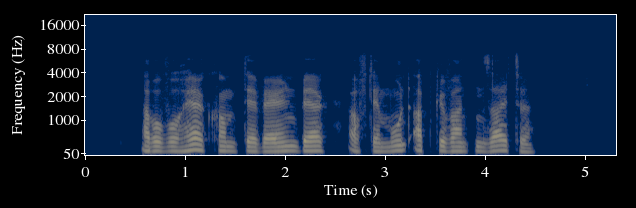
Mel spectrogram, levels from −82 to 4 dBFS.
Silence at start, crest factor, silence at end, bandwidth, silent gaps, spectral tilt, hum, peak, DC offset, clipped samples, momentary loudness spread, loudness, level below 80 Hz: 0.6 s; 20 dB; 0.85 s; 7.2 kHz; 2.60-2.64 s; -6 dB/octave; none; -18 dBFS; under 0.1%; under 0.1%; 9 LU; -36 LUFS; -74 dBFS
